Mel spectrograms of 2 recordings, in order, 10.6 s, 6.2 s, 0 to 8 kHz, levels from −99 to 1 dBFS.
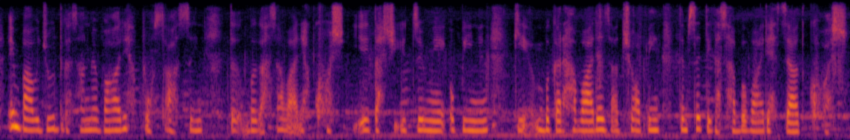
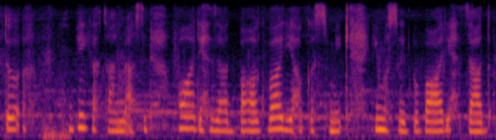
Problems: low volume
